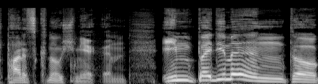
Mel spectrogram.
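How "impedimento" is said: high, loud, drawn-out incantation; shouted spell. A narrator's reading. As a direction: cry out the spell. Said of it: "krzyknął".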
